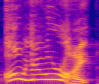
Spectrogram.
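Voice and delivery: high, loud fake approval; sarcastic mock agreement. Refusing to excuse history, sarcastic high mock agreement. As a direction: pretend to shrug it off.

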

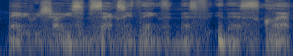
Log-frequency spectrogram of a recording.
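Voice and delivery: hushed, teasing trailer whisper; very soft, conspiratorial come-on; seductive whisper. Acted. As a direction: whisper it like a naughty secret. Red band screen teasing sexy content.

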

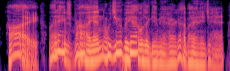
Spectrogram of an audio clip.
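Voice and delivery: hammed-up impression of a polite caller; Brian. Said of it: "the way his voice goes up when he's asking".

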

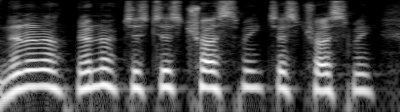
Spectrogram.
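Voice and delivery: high, pleading voice of Josh; Josh reassuring. Retold or imitated.

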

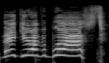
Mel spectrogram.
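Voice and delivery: high-pitched mock sign-off; mimicking band sign-off. Cohost echoes the band's goodbye in a high mimicking voice.

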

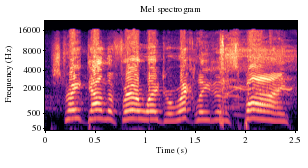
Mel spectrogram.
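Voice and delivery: loud, slow golf-style call; excited call. Real, not acted. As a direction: boom it like a golf shot.

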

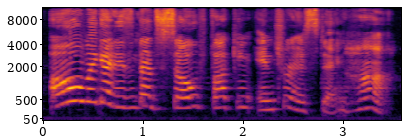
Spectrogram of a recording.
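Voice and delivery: exaggerated fake amazement; sarcastic mock shock. Reacting to the boyfriend's lies with loud sarcastic outrage.

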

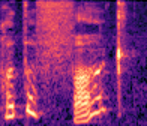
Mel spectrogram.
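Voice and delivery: high-pitched imitated bafflement; mock-incredulous, voice jumping up; baffled reaction. Confused student reacting to being told to leave, imitated bafflement. Retold startled reaction to eviction.

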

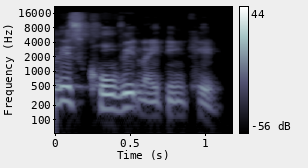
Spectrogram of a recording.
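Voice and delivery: usual speaking voice

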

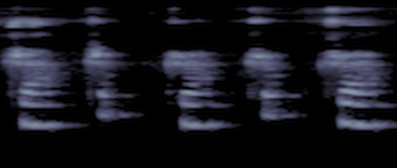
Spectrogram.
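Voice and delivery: usual speaking voice

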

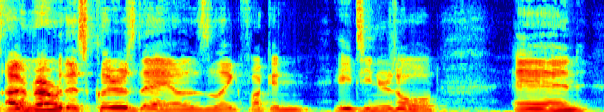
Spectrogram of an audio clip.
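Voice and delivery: ordinary talk, nothing marked

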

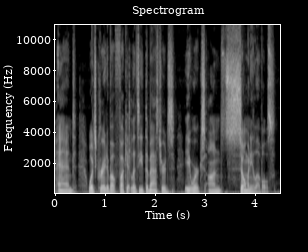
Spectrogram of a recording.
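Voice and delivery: normal talking voice

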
